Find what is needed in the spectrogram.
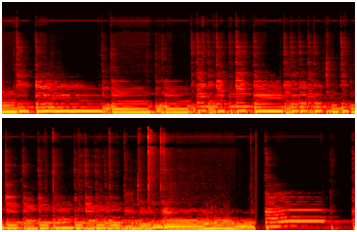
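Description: Ernie Ball Music Man StingRay fretless bass with flatwound strings, played as a continuous line of sustained low notes, with a brief break about nine seconds in before a few more notes.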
